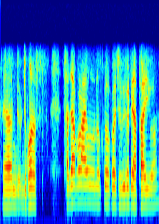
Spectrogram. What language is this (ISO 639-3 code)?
sat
